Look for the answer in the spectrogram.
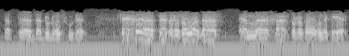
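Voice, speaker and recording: A man's voice: a little high, normal speed, a little hiss or hum. A man leads an amateur radio round over a two-way radio, friendly and hesitant with fillers. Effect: heard over a two-way radio. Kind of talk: casual on-air moderation. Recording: tinny radio channel.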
